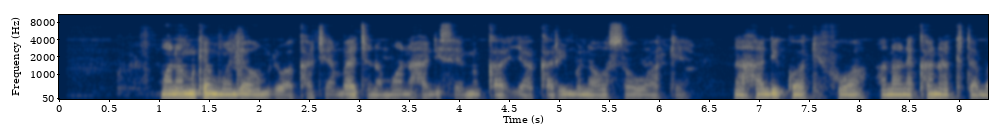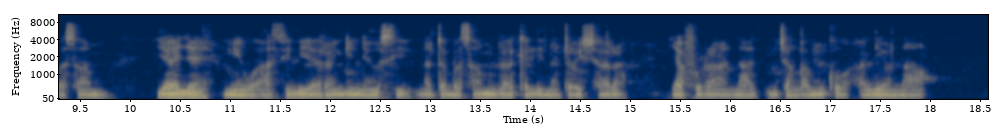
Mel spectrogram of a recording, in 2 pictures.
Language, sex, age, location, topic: Swahili, male, 18-24, Nairobi, health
